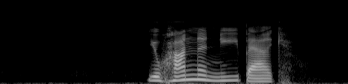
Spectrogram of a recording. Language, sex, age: Norwegian, female, 53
